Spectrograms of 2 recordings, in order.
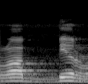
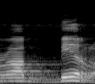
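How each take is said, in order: The two takes are said the same way.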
